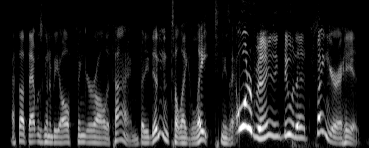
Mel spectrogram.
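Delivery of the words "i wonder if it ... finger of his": put-on high, loud, folksy Southern accent. Retelling a commentator's remark about a finger: Collinsworth's weird accent. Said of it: "Where did Collinsworth get that weird accent?".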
